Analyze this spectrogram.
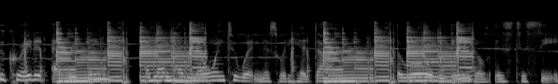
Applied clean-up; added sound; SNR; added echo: none; Electric guitar; -2 dB; none.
